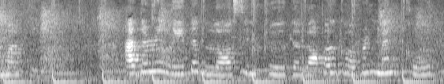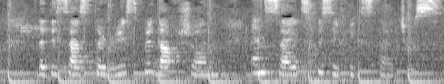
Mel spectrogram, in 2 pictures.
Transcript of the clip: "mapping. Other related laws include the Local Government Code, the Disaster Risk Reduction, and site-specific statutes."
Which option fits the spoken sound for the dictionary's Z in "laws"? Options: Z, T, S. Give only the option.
S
